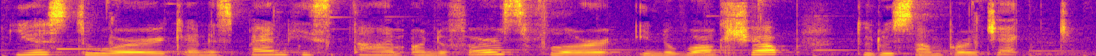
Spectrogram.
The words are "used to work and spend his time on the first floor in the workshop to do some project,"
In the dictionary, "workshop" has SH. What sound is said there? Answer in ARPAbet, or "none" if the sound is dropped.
SH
